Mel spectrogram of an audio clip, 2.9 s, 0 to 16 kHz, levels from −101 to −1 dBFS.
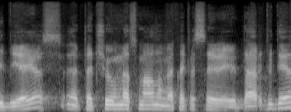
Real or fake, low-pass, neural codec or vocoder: fake; 14.4 kHz; codec, 44.1 kHz, 2.6 kbps, DAC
